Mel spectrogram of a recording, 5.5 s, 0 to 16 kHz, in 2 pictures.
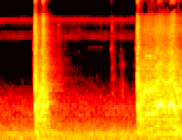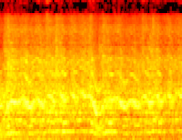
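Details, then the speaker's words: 1986 Pontiac Fiero engine under a Lamborghini Countach kit body, previously completely filled with water; new plugs, fresh oil and filter, new carburetor and fuel line. Starter cranks at an even rhythm for several seconds but never fires. "that does not sound healthy tried to crank it up last night and we had no fire and it's not surprising considering the engine was completely full of water and it was coming out the carburetor"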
